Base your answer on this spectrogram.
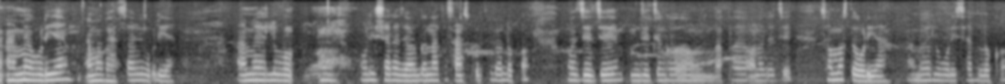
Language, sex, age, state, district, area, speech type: Odia, female, 30-45, Odisha, Jagatsinghpur, rural, spontaneous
